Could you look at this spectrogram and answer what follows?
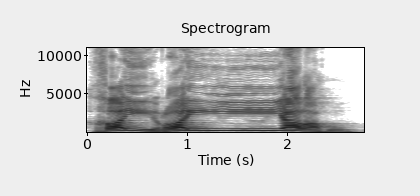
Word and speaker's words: خَيْرًا يَرَهُ: How do we do the merging here? We drop a fatha, so it becomes what? Khayra. Now merge it with the ya. Khayran yarahu. And we give it a what? Nasalization. We give it a ghunna.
